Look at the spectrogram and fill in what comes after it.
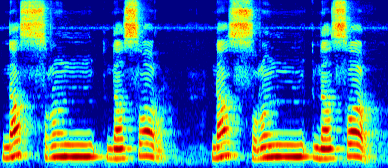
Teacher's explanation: صاد کی آواز موٹی اور سیٹی والی ہوتی ہے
